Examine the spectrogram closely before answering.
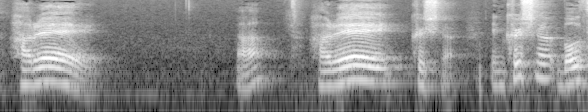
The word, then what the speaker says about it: Hare: So in Hare, for example, the first syllable is short and the second syllable is long. So it's not Hare, it's Hare.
